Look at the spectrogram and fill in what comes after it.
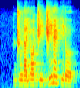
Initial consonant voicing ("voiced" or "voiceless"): voiced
